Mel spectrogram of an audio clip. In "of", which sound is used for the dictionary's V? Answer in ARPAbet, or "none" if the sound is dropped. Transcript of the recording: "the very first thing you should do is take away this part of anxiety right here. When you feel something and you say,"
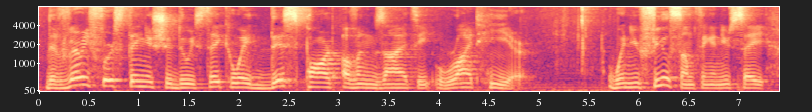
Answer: V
